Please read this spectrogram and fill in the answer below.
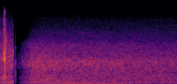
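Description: Faint, steady ambient background noise with no distinct event, broken by a brief dropout just after the start where the recording is cut.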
